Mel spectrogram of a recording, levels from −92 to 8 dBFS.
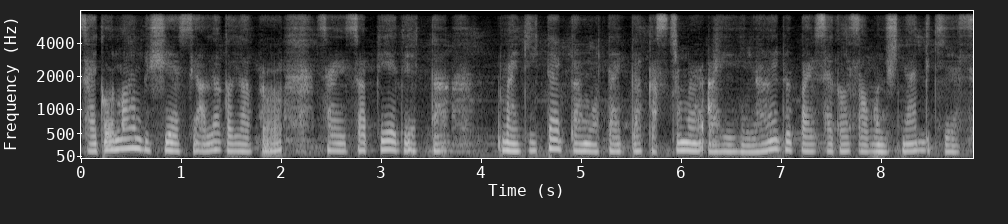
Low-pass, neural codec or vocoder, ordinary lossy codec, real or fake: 7.2 kHz; codec, 32 kHz, 1.9 kbps, SNAC; none; fake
